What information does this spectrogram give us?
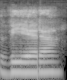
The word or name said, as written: viera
